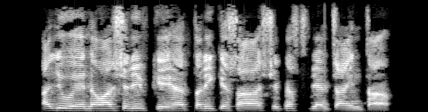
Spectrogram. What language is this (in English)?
Sindhi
